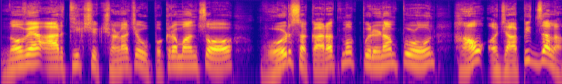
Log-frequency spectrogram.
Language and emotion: Goan Konkani, surprised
